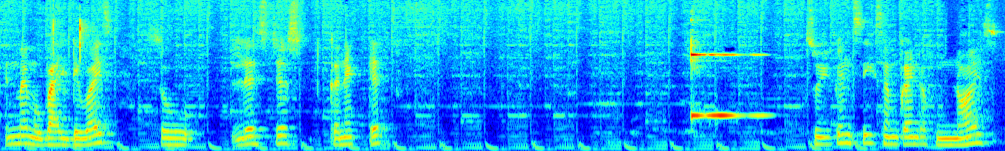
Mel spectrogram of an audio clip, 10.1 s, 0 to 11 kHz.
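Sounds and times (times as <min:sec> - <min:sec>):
quiet background music with beat: 0:00.0 - 0:10.0
electronic beep: 0:06.9 - 0:07.8.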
